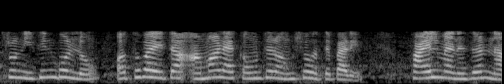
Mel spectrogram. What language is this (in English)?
Bangla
